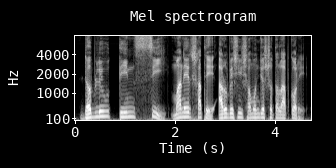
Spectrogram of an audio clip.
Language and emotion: Bengali, neutral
